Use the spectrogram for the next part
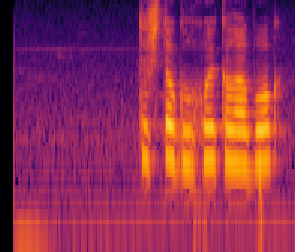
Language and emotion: Russian, neutral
